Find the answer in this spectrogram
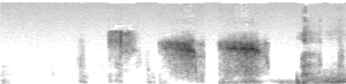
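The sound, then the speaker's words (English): Breath noise blown into a microphone windscreen: a few soft puffs building into long, loud rushing exhalations and snorting gusts, with no talk. “Okay, so this windscreen's supposed to be stopping my breathing, but I have to keep adjusting it.”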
